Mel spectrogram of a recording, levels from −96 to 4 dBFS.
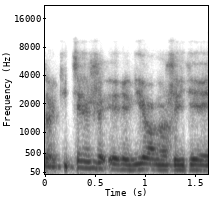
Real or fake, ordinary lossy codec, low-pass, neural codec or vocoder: fake; Opus, 16 kbps; 7.2 kHz; codec, 16 kHz, 4 kbps, FreqCodec, smaller model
